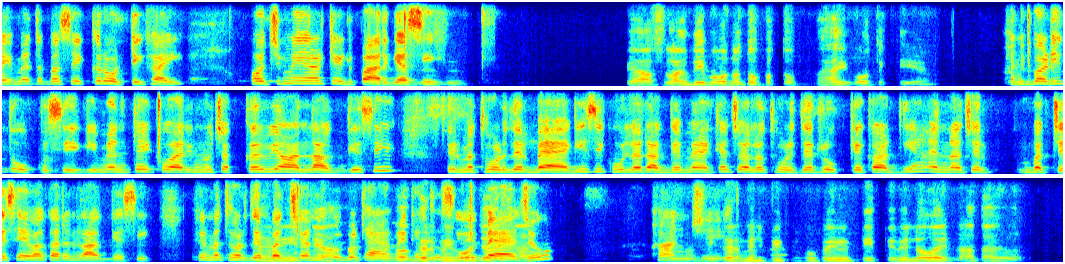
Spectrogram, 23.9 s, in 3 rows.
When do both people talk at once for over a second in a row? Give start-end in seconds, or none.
17.8-19.7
